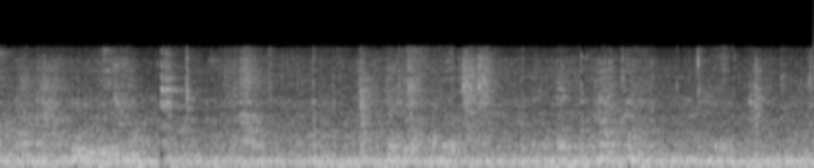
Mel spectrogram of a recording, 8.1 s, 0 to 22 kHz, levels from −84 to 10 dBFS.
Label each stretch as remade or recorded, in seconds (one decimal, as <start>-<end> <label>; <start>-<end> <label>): 0.0-0.5 remade; 0.5-2.1 recorded; 2.1-3.4 remade; 3.4-7.0 recorded; 7.0-8.1 remade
